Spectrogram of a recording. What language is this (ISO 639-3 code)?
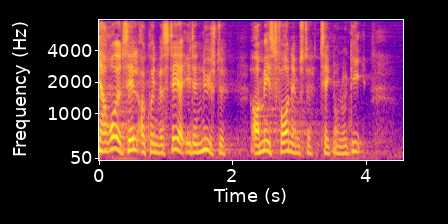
dan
